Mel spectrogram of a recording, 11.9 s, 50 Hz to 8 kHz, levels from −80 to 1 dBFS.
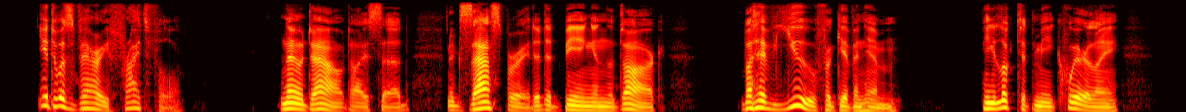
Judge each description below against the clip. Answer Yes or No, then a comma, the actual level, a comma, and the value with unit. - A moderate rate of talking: No, slow, 120 wpm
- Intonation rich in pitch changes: Yes, wide, 7.3 semitones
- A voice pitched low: Yes, low, 115 Hz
